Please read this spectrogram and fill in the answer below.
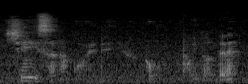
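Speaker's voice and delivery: hushed, whispered teaching point; small voice. Shown as a demonstration. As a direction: drop to a whisper so listeners lean in. (小さな声でささやくように)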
